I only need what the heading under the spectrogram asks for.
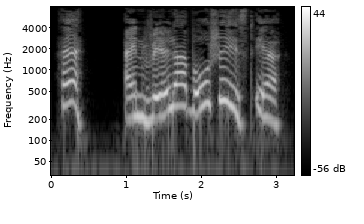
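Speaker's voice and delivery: very high, loud, scornful mocking sneer. A narrator reads a small woman's remark about a young man on horseback, sneering. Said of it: "höhnte die kleine Frau".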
